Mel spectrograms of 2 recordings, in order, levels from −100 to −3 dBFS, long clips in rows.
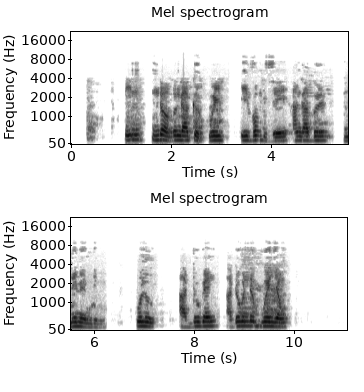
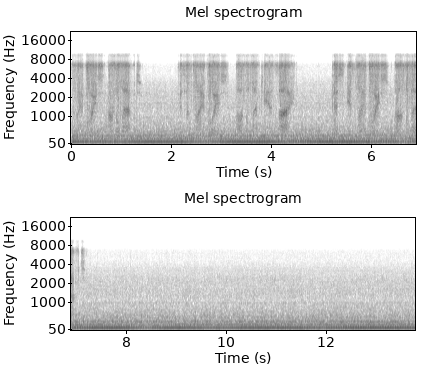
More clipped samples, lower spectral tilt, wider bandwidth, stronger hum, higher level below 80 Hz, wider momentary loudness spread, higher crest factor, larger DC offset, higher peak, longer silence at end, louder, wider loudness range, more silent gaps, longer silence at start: neither; first, -7.5 dB/octave vs -4 dB/octave; second, 7.8 kHz vs 10 kHz; neither; about the same, -64 dBFS vs -68 dBFS; first, 12 LU vs 7 LU; about the same, 16 dB vs 20 dB; neither; first, 0 dBFS vs -26 dBFS; first, 1.2 s vs 0 s; first, -16 LUFS vs -47 LUFS; about the same, 3 LU vs 4 LU; first, 0.69-0.79 s, 0.96-1.06 s, 1.55-1.60 s, 5.28-5.45 s vs none; first, 0.35 s vs 0 s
